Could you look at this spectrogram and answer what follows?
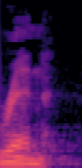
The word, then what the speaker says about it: Wren: Brian Wren, spelled with a W. I guess the W is silent. Brian Wren.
